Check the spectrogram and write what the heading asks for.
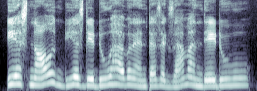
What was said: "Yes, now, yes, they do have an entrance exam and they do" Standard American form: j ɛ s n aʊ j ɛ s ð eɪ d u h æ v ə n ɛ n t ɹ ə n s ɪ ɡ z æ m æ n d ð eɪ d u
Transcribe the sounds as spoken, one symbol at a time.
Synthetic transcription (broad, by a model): j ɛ s n aʊ j ɛ s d eɪ d u h æ v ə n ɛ n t ə s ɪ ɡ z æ m æ n d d eɪ d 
